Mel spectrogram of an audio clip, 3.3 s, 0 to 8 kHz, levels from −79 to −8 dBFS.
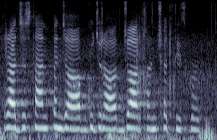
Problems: none marked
